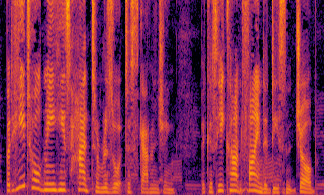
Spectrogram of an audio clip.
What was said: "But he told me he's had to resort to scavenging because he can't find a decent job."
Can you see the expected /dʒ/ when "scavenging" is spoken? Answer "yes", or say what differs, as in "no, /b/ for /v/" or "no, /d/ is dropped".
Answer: yes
